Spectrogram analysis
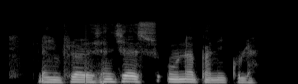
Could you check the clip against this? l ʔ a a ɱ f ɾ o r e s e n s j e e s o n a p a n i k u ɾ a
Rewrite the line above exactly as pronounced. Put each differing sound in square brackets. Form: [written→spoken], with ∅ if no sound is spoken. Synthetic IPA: l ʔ a [a→i] ɱ f [ɾ→l] o [r→ɾ] e s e n s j [e→a] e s [o→u] n a p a n i k u [ɾ→l] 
